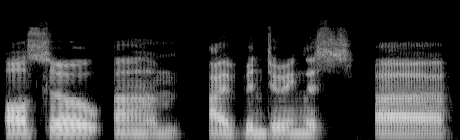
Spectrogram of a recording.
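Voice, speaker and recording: A man talking casually as a guest in an interview, unhurried and filling gaps with ums and uhs. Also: on the low side, steady tone, clean tone, dry recording. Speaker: composer and sound designer guest.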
